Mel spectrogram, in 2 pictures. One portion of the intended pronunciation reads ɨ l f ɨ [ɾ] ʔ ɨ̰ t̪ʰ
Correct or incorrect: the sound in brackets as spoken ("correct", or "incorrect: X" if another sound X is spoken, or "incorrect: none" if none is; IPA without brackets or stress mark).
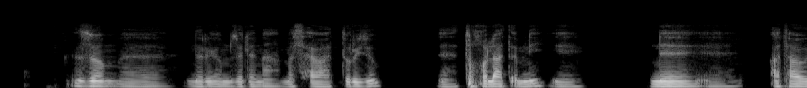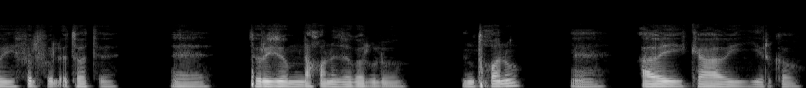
incorrect: l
